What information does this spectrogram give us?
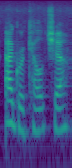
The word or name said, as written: agriculture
